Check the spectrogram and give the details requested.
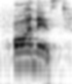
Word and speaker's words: honest: जो वर्ड है ऑनेस्ट, इसमें जो H होता है वो साइलेंट है, H जो है वो साइलेंट है। तो अगर हम इस वर्ड को बोलते हैं तो हम कैसे बोलेंगे? ऑनेस्ट, ऑनेस्ट, यानी H की साउंड नहीं आती, हमारी O से स्टार्ट होता है वर्ड।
